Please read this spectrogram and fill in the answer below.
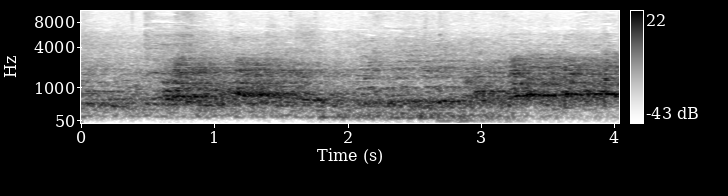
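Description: A dog barking several times as it runs an agility course, with the handler's voice calling commands over it.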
